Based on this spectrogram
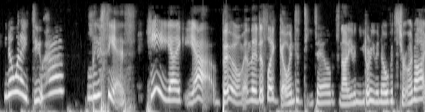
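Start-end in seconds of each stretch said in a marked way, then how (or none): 0.1-4.9 high, loud taunting brag; mock taunt. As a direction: gloat over the villain, pitched up. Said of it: "you just be like".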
